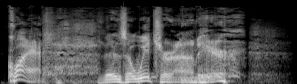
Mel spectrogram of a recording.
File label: heard witch, survivor voice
